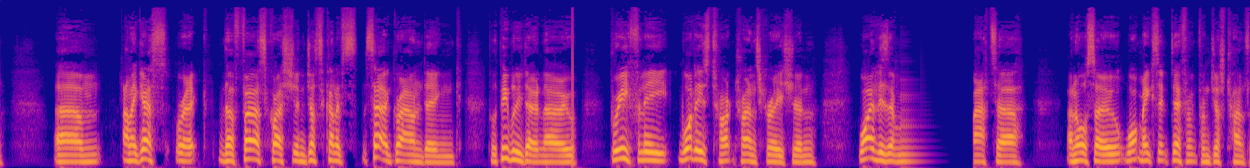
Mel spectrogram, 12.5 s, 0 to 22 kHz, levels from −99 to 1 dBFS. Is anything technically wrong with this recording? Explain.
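Yes, there are two faults.

At 5.72 s there is a repeated buffer: fresh audio missed its deadline, so the device played the last block one extra time. The repeat is so short, consistent with a buffer of about 10 ms, that it comes across as a single click or tiny buzz rather than an audible stutter. Unlike a freeze, nothing fades and no gap opens; it is one hard-joined instant.

From 9.01 to 9.75 s there is a call audio freeze. The last sound is stretched into a buzzy tail that fades, with roughly 300 ms of silence, and then the audio resumes exactly where it left off. Nothing is skipped, but everything afterwards arrives about 720 ms late. This is likely packets held up in transit and an emptied jitter buffer. The long, decaying fill and the added delay separate it from the instantaneous repeat at 5.72 s.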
